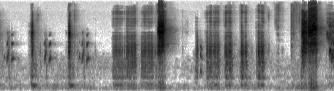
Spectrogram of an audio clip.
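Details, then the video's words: Flirting male budgerigar makes a few sharp, high ticks followed by a run of rough, nasal chattering notes and two loud, shrill squeaks. "Male Budgie/Parakeet Sounds Of Flirting"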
